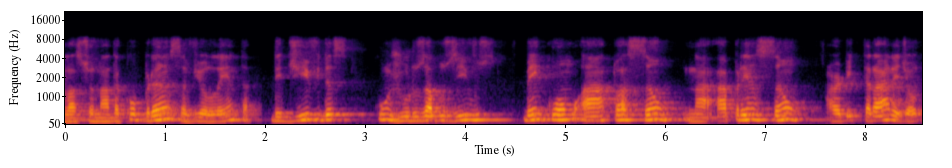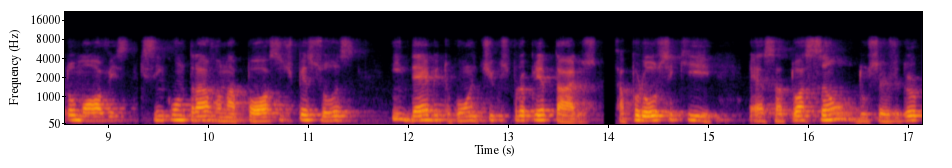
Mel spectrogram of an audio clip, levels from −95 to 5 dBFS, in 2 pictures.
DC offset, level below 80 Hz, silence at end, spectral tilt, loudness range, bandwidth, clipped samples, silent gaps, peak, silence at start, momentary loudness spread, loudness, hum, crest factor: under 0.1%; -62 dBFS; 0 s; -7.5 dB/octave; 2 LU; 8.6 kHz; under 0.1%; 13.96-14.07 s; -4 dBFS; 0 s; 10 LU; -22 LUFS; none; 18 dB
